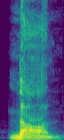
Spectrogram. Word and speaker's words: naan: Is that Is that how you pronounce it? Look it up. Naan.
